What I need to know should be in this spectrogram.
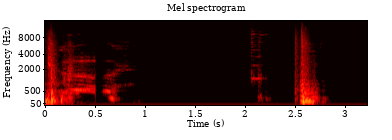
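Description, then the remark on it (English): A door is pushed shut: some brief scraping and shuffling, a pause, then a short click and a solid thud as it closes. Nobody speaks. “Hold on, I need to shut my door.”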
